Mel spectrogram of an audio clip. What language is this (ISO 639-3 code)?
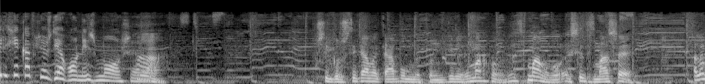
ell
